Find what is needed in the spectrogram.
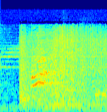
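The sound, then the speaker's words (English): A sudden loud pyrotechnic blast during a community theater space-battle scene bursts in after a brief low hum, then spreads into a long, roaring wash of noise, with a voice faintly audible over it. “Community theater doesn't usually have this much pyro.”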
